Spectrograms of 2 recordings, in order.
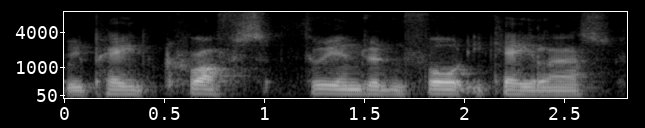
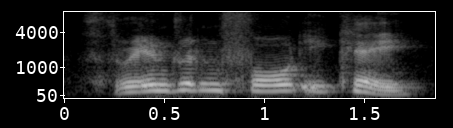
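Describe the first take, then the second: First: Said in the usual way. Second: Much higher and slow, disbelieving echo; stunned at the figure; incredulous. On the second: Real, not acted. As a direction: repeat the number as if you can't believe it.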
